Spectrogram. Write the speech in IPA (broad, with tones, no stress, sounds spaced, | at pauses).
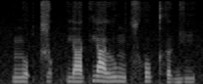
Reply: n̪ o˦ ʔ t͡ɕ ɔ˦ k̚ p j a˧ k j a˥˧ l u˥˧ ŋ t͡sʰ o˦ kʰ ə˧ ɡ i˧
